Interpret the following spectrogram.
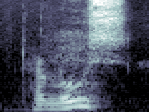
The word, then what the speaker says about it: Hormuz: How's that pronounced? Hormuz.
